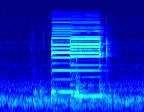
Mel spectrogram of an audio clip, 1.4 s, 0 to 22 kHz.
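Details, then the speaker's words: Kit-built 555-timer ding-dong doorbell on a 12 V supply: one bright electronic tone lasting about half a second, cut off abruptly with no ring-out. The discharge is too short and the volume low; the potentiometer needs adjusting. "Ooh. Very quick. Let's adjust this potentiometer. It's not very long on the discharge."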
